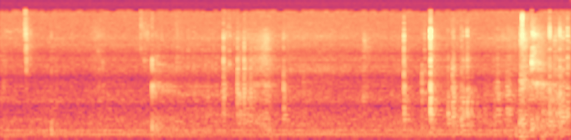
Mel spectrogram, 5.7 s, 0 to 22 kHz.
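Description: Fingertips resting on the rim lightly tap the saucer section of a large hollow grey plastic Playmates Star Trek Enterprise NCC-1701-D toy starship, held up in both hands with the saucer facing forward. The quiet, irregular taps give short, dry plastic clicks and soft knocks that cluster more densely toward the end, over a faint steady low hum.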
